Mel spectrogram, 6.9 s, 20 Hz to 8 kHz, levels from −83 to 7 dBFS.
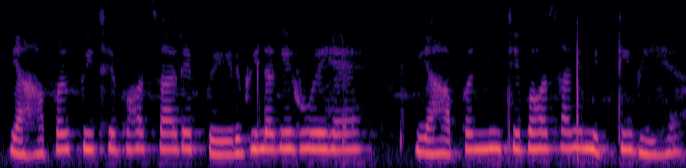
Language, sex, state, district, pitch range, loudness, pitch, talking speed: Hindi, female, Bihar, East Champaran, 220-265 Hz, -31 LUFS, 255 Hz, 155 wpm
